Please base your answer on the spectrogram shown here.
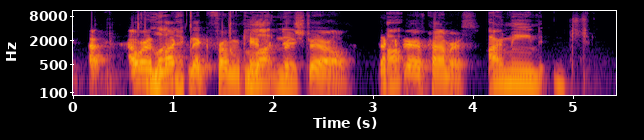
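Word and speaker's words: Lutnick: I mean, we have this Howard Lucket. Is that how you say his name? Howard Lucket. Howard Lucknik from Fitzgerald, Secretary of Commerce.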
